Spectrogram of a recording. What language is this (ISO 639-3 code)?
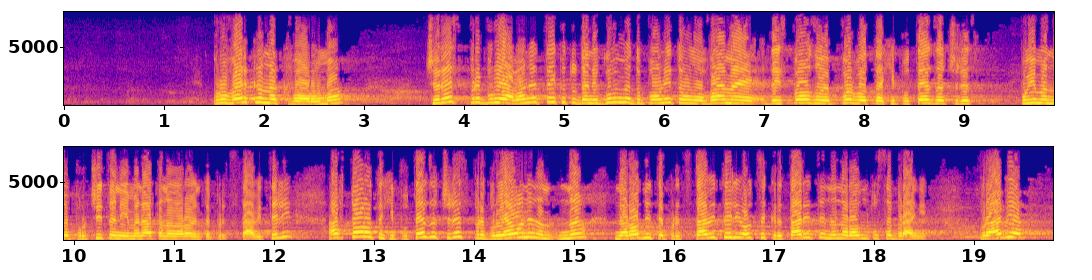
bul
